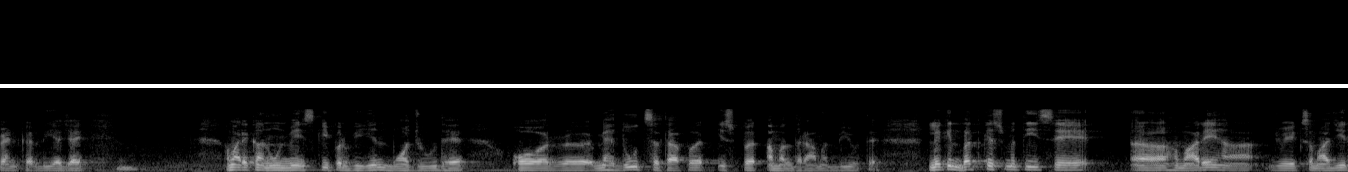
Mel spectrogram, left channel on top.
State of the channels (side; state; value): left; silent; digital silence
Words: کر دیا جائے، ہمارے قانون میں اس کی پروویژن موجود ہے اور محدود سطح پر اس پر عمل درآمد بھی ہوتا ہے. لیکن بدقسمتی سے ہمارے ہاں جو ایک سماجی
